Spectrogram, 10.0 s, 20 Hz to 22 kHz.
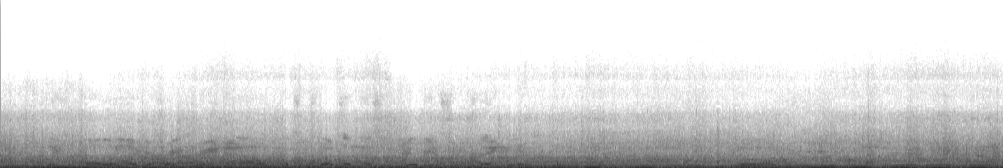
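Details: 2016 Polaris Indy 600 SP two-stroke snowmobile after plugged fuel filter fix and new Ultimax belt, grass dragging without snow: wail climbing steadily under full load, no bogging or stumbling, hitting needed rpm; normal full-throttle run.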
